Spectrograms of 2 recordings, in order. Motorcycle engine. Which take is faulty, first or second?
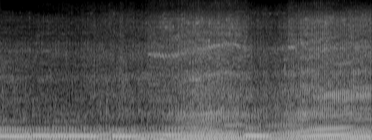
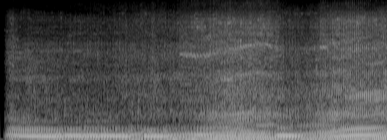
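second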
